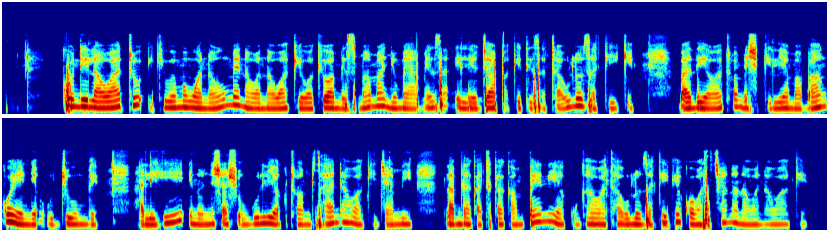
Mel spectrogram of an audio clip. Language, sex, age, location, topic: Swahili, female, 18-24, Kisii, health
